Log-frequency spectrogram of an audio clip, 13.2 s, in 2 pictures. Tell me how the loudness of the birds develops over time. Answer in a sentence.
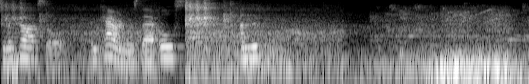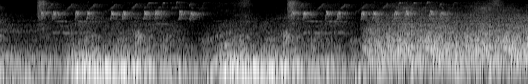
The volume of the birds goes down.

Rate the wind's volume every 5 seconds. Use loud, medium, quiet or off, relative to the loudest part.
medium, loud, loud.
